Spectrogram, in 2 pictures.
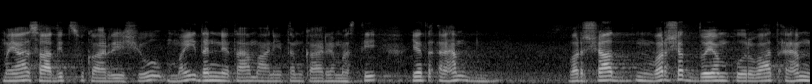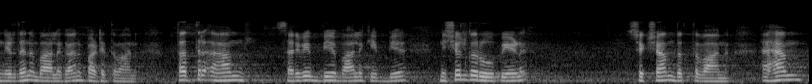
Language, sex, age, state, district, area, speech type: Sanskrit, male, 18-30, Rajasthan, Jaipur, urban, spontaneous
